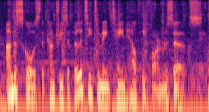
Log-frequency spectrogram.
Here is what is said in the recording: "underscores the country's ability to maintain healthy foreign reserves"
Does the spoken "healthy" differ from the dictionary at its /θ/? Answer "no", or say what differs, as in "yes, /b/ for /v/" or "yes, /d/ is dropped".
no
